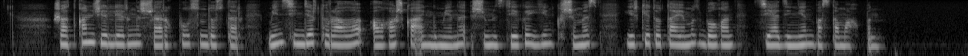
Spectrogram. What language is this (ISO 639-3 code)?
kaz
